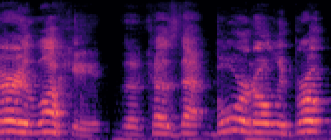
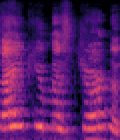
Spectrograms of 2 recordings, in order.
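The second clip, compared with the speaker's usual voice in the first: put-on boy's voice, higher; 8 semitones higher than usual. Retelling how a kid thanked a wrestler, imitating a boy's voice. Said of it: "His voice went from".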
